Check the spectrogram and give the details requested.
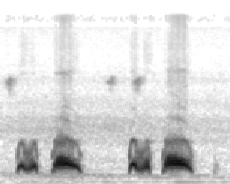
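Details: A decoy spotted dove delivers two quick phrases of deep cooing. Each phrase has a brief first note and a fuller second, about a second and a half apart, in a quiet setting.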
